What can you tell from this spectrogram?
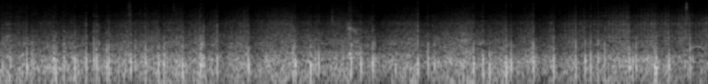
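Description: Fireworks going off in a dense, continuous barrage of rapid pops and bangs.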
